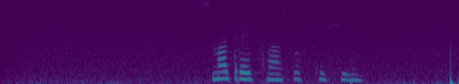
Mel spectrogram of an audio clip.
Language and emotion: Russian, neutral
